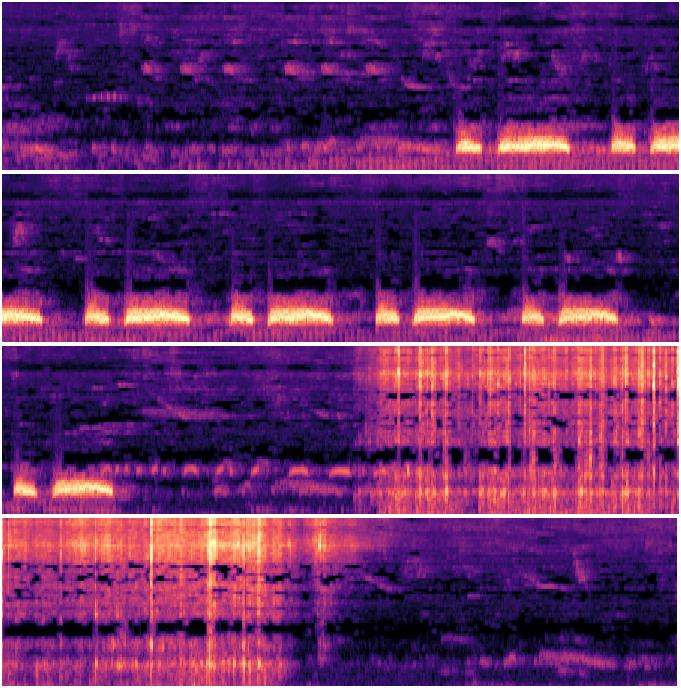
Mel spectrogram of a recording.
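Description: Spotted dove cooing: a long run of short, evenly spaced coos. It is followed by a few seconds of rough rustling noise.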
